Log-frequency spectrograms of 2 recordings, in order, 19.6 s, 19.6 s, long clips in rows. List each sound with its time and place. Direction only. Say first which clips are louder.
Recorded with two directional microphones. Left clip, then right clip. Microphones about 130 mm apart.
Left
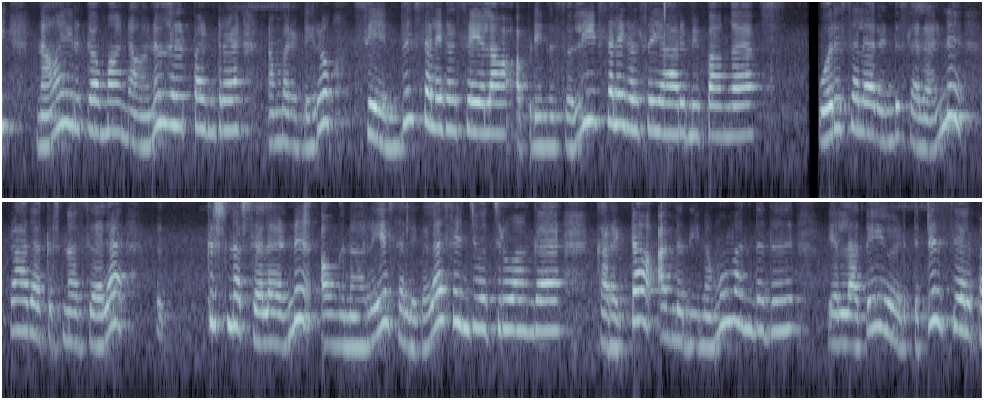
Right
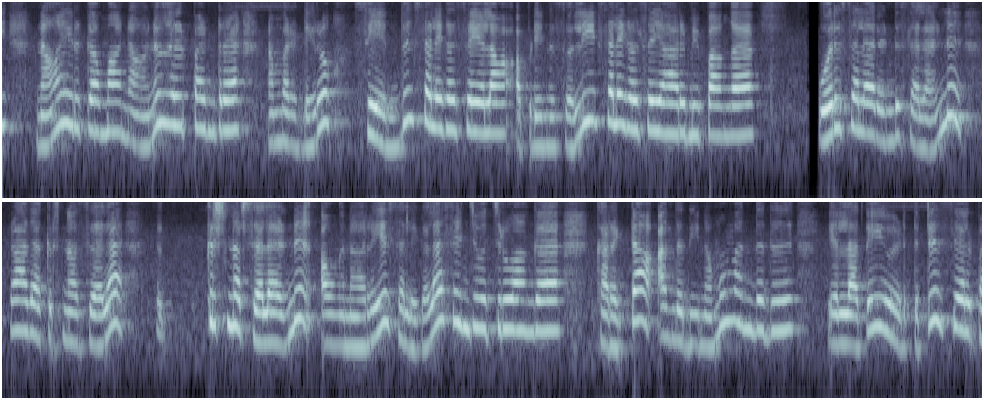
0.0 s a child's voice: right 4 dB; 35° right (ahead or behind)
